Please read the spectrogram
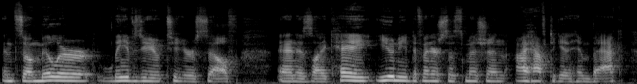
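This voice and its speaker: Here a male podcast host speaks at a moderate pace, his voice a little high with fairly even intonation. He recounts a game's storyline casually, using relaxed, occasionally foul language and loose asides.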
